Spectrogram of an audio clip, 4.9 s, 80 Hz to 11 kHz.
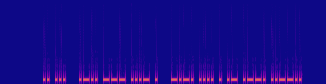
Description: Morse code, heard as a keyed tone, about 40 wpm, 700 Hz. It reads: IS LOVE CHEAP?
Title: Sentences from Top 1200 Words 40wpm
